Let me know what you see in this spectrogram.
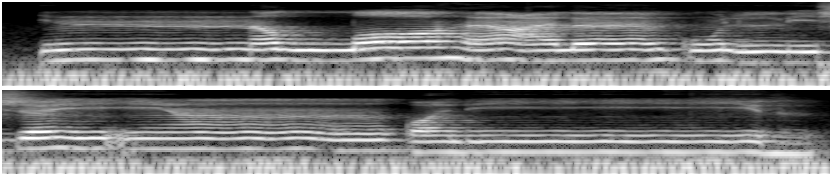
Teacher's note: Ikhfa dengan qaf gitu tak terus bawa sampingnya. Betul ra qadir nipis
